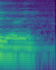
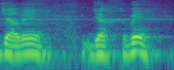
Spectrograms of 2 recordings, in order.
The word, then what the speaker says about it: Yahvé: que esta palabra es Yahvé. Así se pronuncia, ¿verdad? Yahvé creo que se pronuncia.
